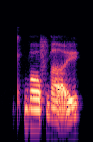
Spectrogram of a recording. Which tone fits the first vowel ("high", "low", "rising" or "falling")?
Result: high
